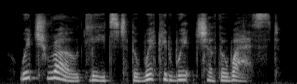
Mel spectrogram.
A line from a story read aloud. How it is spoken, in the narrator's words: asked Dorothy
